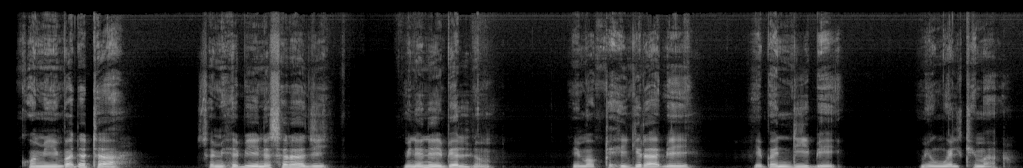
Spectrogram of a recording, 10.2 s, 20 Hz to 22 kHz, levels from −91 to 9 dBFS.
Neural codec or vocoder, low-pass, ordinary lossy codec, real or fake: none; none; none; real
